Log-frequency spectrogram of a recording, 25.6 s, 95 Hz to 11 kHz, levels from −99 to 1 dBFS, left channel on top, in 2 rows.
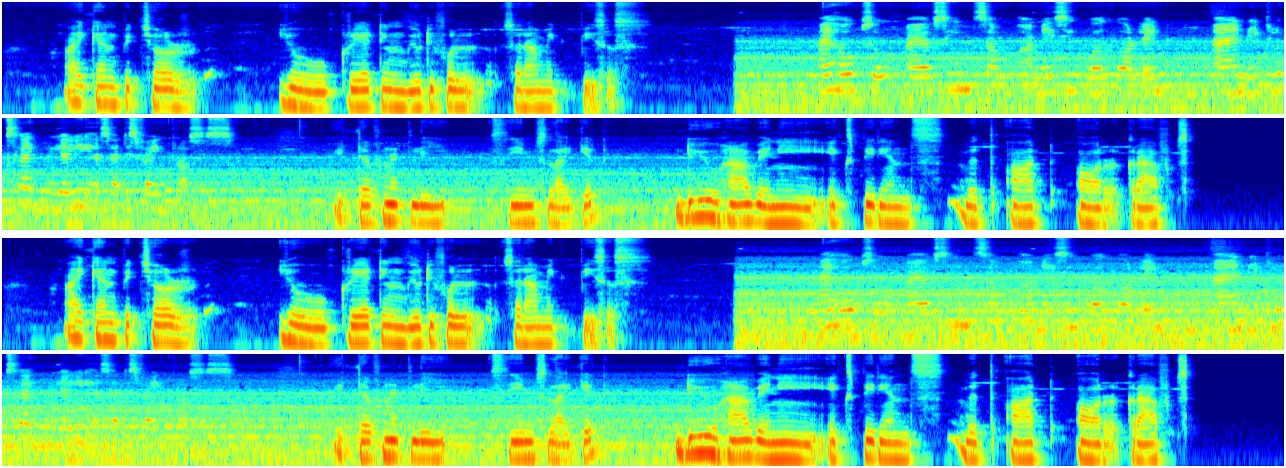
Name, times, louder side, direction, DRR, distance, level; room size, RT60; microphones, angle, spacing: voice 1, 0.6-2.1 2.8-6.3 16.1-17.4 17.7-18.9 19.5-23.2 23.6-24.7, right 1 dB, 20° right, 0.4 m, -25 dB
sound 1, 7.3-20.4, right 5 dB, 85° right, 0.4 m, -35 dB
voice 2, 8.1-11.6 12.1-15.1, left 1 dB, 15° left, 0.9 m, -35 dB
7.3 x 5.1 x 3.1 m
head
